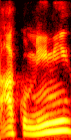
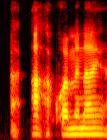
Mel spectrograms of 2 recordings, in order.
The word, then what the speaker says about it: Aquemini: I'm like listening to Aquamini, like Aquemini. I know I said it wrong. I Aquemini, say Jesus. Aquamini. Yeah, I've always said Aquamini. I know it's Aquemini.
